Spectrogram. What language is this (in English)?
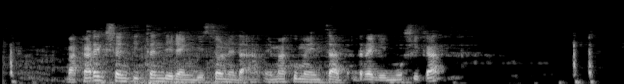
Basque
